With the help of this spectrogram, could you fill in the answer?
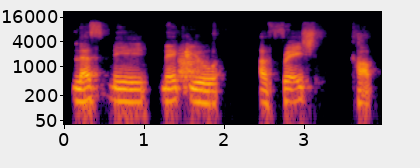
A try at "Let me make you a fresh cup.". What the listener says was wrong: Let me. There is no S there. Let me make you a fresh cup. Fresh cup.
